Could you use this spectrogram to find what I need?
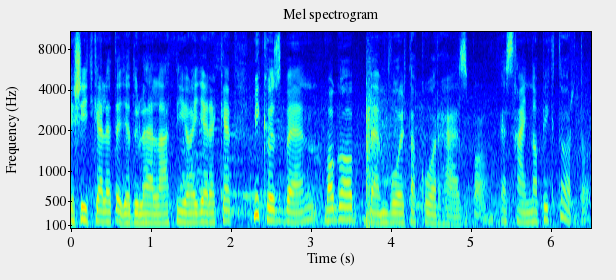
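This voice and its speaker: Background noise is noticeable as a woman speaks with hardly any pauses. Her pitch is very deep and low. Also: ordinary pitch variation, moderate pace. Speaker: radio reporter. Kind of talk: radio interview.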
